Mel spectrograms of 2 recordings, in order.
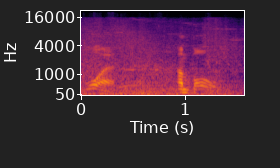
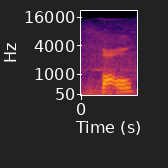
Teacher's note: I'm from the UK, you know, we leave out T's all the time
